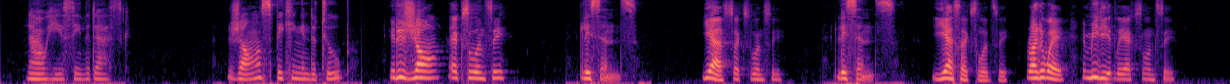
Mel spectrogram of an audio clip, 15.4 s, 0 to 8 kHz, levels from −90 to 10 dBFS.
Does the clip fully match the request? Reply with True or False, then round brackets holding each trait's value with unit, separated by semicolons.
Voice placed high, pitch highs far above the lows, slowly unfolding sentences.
False (200 Hz; 3.8 semitones; 100 wpm)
